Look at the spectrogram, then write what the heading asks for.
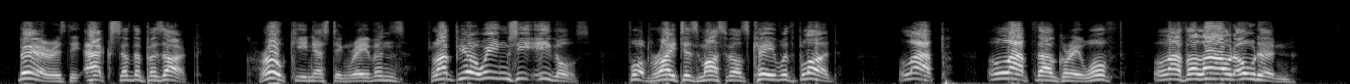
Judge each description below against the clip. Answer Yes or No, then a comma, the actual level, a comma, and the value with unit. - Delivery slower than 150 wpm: Yes, average, 140 wpm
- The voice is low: No, high, 210 Hz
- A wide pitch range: Yes, wide, 6.0 semitones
